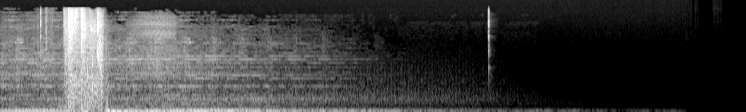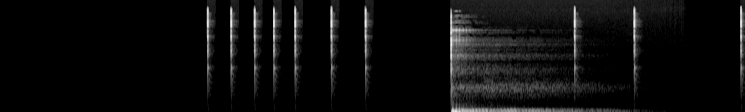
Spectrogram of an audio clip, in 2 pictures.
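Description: A deep booming swoosh rings out and slowly fades.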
